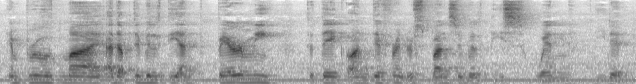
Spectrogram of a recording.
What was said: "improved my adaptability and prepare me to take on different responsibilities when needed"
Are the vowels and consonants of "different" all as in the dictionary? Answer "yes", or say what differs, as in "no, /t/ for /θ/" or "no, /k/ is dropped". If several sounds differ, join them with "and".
yes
